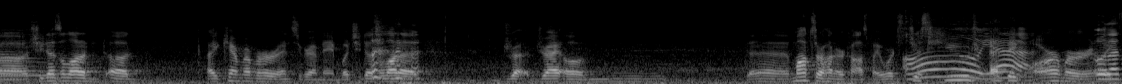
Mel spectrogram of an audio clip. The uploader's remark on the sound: This is another interview episode on location at Anime Los Angeles 2018.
